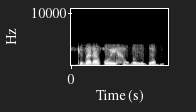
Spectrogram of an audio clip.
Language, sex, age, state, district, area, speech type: Assamese, female, 18-30, Assam, Dibrugarh, rural, conversation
